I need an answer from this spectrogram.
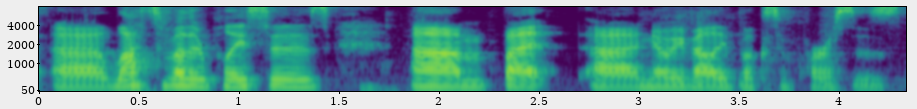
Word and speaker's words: Noe Valley: Noe Valley Books, yeah.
